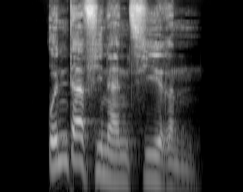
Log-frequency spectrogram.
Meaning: to underfund
- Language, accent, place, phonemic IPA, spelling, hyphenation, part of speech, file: German, Germany, Berlin, /ˈʊntɐ.finanˌt͡siːʁən/, unterfinanzieren, un‧ter‧fi‧nan‧zie‧ren, verb, De-unterfinanzieren.ogg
